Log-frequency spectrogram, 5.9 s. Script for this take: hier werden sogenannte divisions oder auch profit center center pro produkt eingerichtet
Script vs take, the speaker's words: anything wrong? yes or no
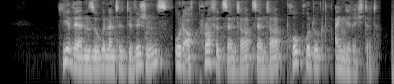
no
